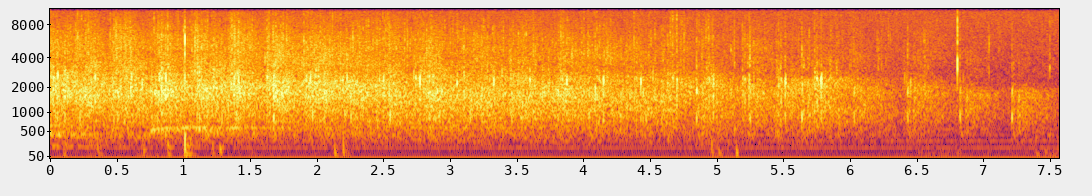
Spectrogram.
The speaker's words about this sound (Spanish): ¿Alguien puede dar un aplauso fuerte al Señor? Sé que puedes hacerlo más fuerte, aplaude al Señor.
